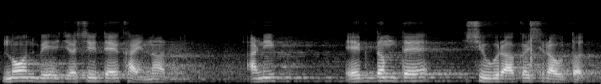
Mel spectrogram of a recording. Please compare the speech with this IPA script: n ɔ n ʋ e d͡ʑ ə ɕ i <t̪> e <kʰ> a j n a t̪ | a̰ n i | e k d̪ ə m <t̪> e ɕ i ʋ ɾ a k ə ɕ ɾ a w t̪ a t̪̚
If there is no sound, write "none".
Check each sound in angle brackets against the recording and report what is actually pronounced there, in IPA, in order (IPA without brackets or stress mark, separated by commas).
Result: t̪, kʰ, t̪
